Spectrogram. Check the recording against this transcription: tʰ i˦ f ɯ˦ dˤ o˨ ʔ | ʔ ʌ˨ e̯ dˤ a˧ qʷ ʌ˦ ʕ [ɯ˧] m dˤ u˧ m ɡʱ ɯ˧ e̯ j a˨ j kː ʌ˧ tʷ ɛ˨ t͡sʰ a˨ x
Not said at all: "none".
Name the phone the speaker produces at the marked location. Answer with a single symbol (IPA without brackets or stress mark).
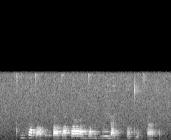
ɯ˧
